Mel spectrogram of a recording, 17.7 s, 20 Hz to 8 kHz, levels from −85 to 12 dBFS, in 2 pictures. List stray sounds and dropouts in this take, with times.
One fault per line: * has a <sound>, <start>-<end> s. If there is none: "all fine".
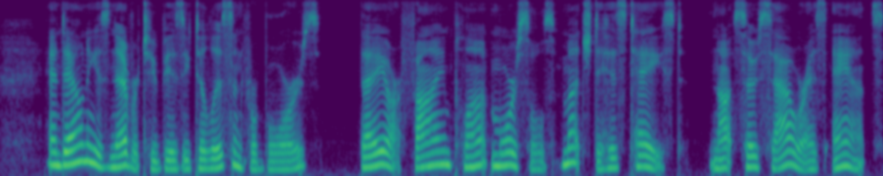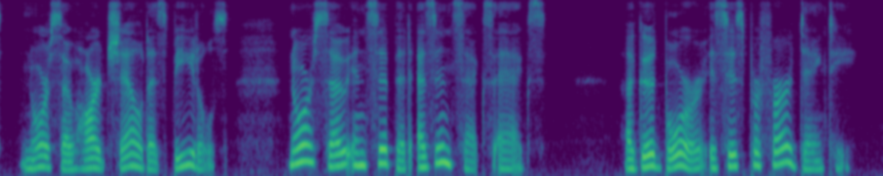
all fine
